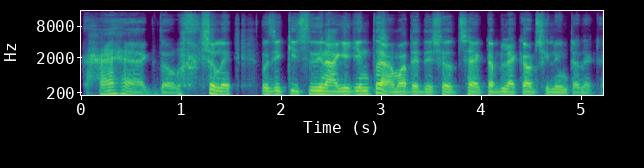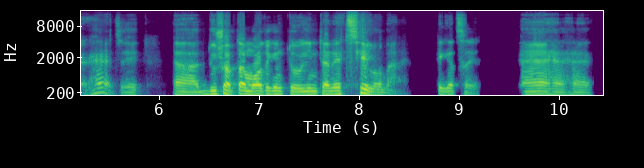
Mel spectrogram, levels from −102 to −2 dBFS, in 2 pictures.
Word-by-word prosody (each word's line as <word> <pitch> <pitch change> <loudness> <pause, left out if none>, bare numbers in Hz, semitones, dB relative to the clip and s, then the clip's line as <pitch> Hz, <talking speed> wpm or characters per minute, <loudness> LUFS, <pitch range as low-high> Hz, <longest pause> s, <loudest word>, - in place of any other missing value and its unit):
হ্যাঁ, 140 +3 0
হ্যাঁ, 120 -6 -3
একদম। 105 -3 -9 0.2
আসলে 140 -6 +2 0.4
ঐযে 135 +1 -1
কিছুদিন 140 +1 +1
আগে 130 +2 +2
কিন্তু 135 0 0
আমাদের 120 +1 0
দেশে 115 +2 -4
হচ্ছে 115 0 -7
একটা 115 - -1
ব্লাক 115 -2 -1
আউট 120 -1 +1
ছিল 120 -4 -5
ইন্টারনেট 105 -2 -8
এর। - - -12
হ্যাঁ? 200 0 -2
যে, - - -12 0.5
আ - - +2 0.3
২ 140 0 +3
সপ্তাহ - - +6
মতো 130 +1 +6
কিন্তু 135 0 -1 0.2
ইন্টারনেট 135 +1 +2
ছিল 175 -10 +6
না। - - -10 0.4
ঠিক 130 - -3
আছে? - - -6 0.5
হ্যাঁ, 125 +1 +1
হ্যাঁ, 115 -2 -3
হ্যাঁ। 110 -2 -6
125 Hz, 185 wpm, -22 LUFS, 115-135 Hz, 0.5 s, সপ্তাহ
